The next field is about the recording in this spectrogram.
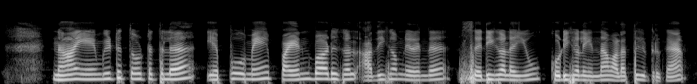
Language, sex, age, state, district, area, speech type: Tamil, female, 30-45, Tamil Nadu, Tiruvarur, rural, spontaneous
